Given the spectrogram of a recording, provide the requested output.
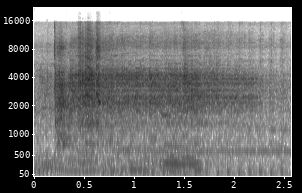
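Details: Motorcycle after fixing corroded remote-start wire, spliced to ECU, ignition coil and relay: brief starter whir, engine catches at once and settles into a steady idle; remote start and remote kill now work.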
